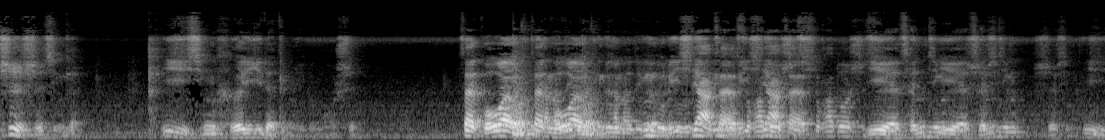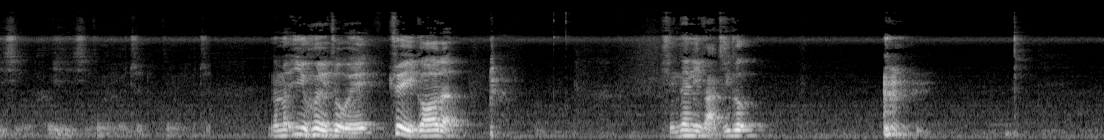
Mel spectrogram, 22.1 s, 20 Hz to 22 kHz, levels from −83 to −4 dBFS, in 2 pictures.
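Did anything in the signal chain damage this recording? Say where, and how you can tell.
Yes. A doubled audio track runs 5.31–13.15 s: a copy about 0.7 s late and 5 dB quieter, likely from a second capture path; the spectrogram repeats every event, abruptly bounded.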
